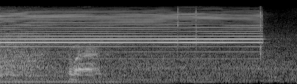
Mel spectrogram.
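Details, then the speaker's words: 1999 Chevrolet Tahoe with rear power door locks not working, power probe on the rear door contact pad: harsh, high, steady buzz as the probe's breaker (thought to be about 15 A) trips repeatedly, showing the pad carries current. "Yep, I can blow the breaker. Listen to that noisy thing for a minute. So that means our contact pad is good and can carry current"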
